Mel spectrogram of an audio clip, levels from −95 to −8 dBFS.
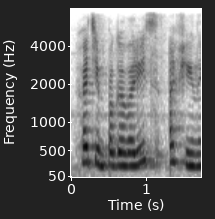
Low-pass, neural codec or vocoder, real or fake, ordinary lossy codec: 7.2 kHz; none; real; none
